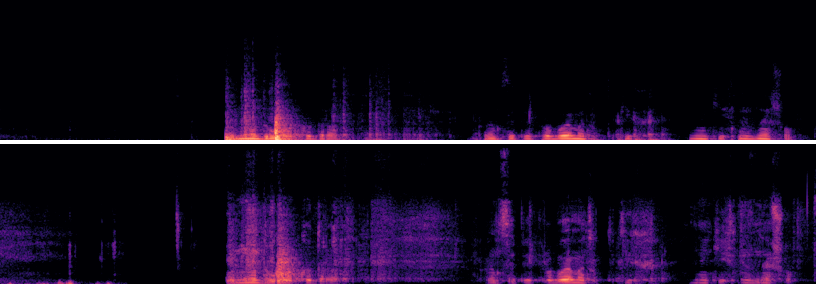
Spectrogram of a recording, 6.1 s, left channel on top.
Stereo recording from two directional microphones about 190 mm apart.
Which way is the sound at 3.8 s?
Centre (ahead or behind).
